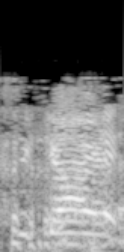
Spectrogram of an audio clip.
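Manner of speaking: high mock cry for help; mock alarm call. Host reliving guest reaching into bag, mock alarm. Joking cry for security guards.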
